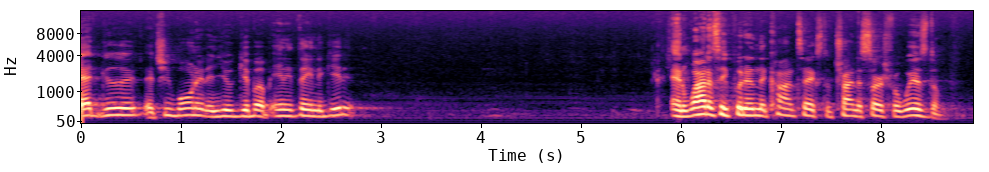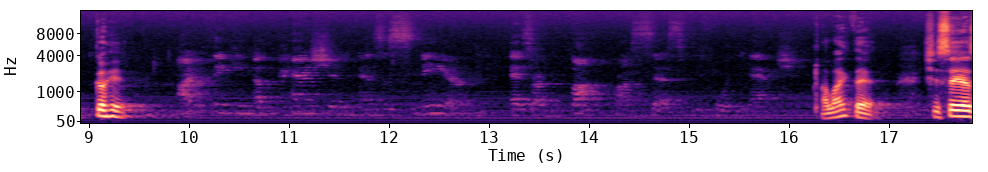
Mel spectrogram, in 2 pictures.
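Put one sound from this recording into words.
A man preaches with animation through a microphone in a large echoing hall, pausing between phrases.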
